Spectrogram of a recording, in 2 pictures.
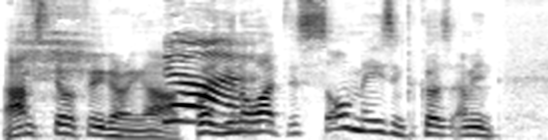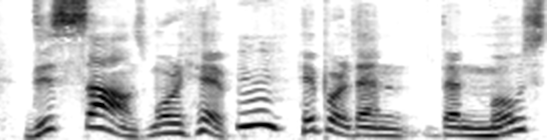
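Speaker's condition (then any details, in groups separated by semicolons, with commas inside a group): No condition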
